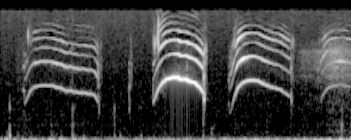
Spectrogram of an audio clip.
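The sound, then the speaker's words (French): Three high, thin mews in quick succession from a kitten in a bedroom, its eye still opening, each cry rising and falling, with a faint fourth cry trailing off at the end over a quiet background. “On enregistre dans ma chambre, c'est pas uniquement parce que la chambre est loin de la rue, c'est aussi parce que c'est là où il y a les chatons.”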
